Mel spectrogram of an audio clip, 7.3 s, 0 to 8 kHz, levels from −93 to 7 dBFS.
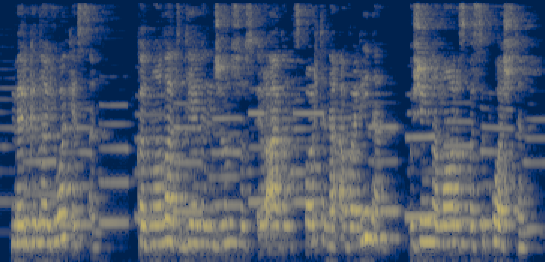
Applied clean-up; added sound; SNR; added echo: classical method WPE with log-MMSE.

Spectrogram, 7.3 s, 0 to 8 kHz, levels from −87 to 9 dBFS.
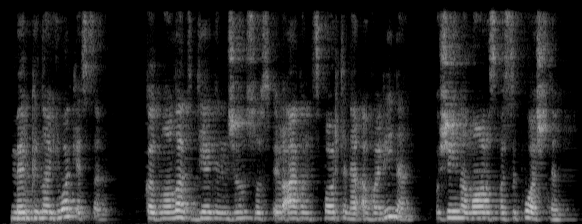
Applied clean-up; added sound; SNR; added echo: neural mask model DeepFilterNet 3.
